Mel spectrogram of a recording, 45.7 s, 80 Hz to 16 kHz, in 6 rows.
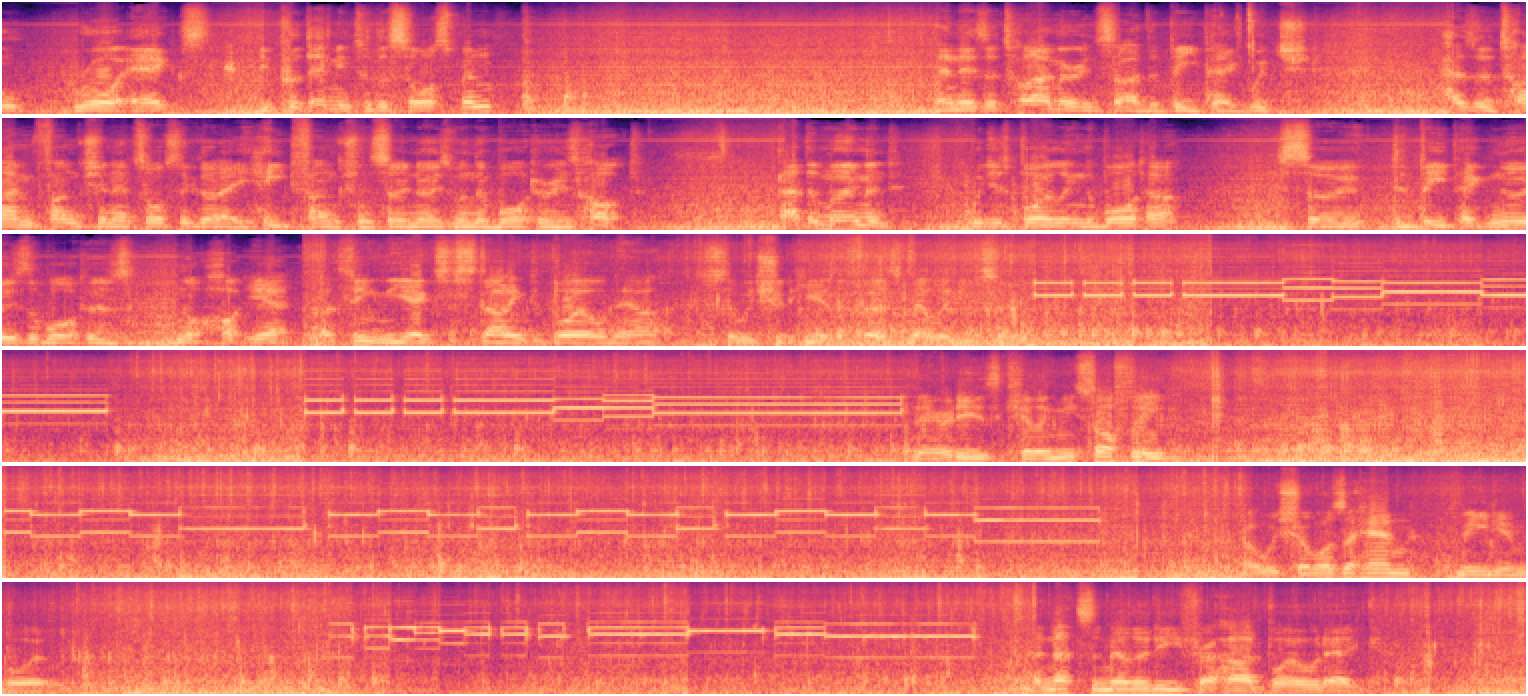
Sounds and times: Speech: 0.0s - 2.6s, 4.6s - 6.6s, 7.2s - 10.9s, 11.5s - 20.4s, 27.4s - 28.8s, 36.7s - 38.4s, 43.2s - 45.1s.

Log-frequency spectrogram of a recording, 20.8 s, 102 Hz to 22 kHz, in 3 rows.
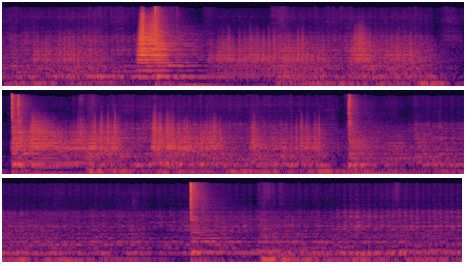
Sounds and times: Cello: 0.0s - 20.7s
Double bass: 0.0s - 20.7s.

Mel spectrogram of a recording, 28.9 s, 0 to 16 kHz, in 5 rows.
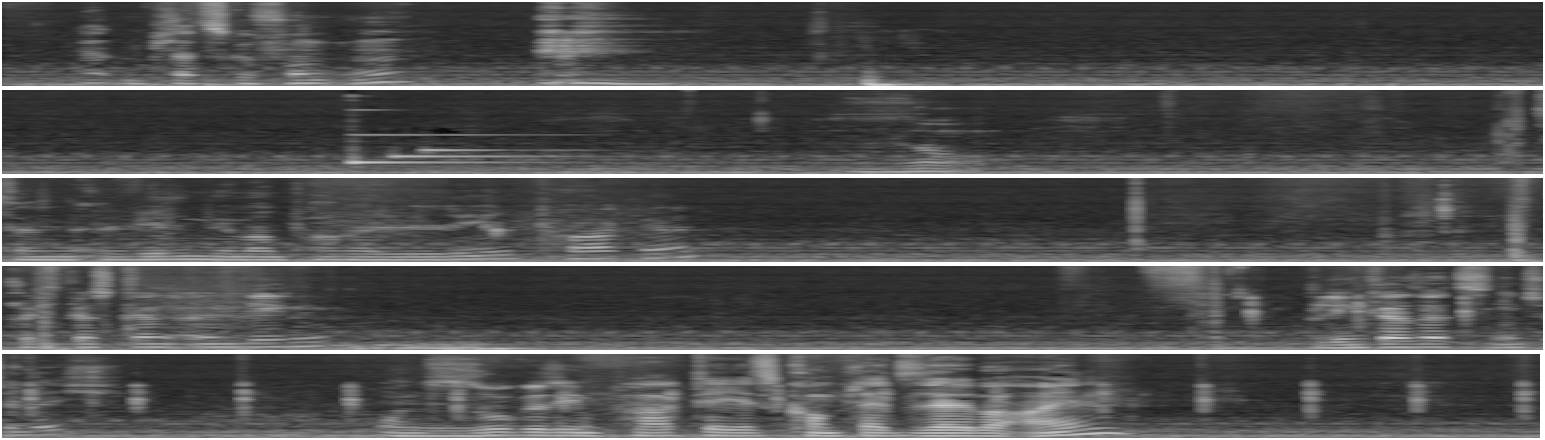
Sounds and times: Speech: 0.3s - 1.6s, 9.0s - 9.5s, 11.6s - 14.2s, 17.4s - 18.6s, 22.2s - 23.6s, 24.5s - 27.4s.

